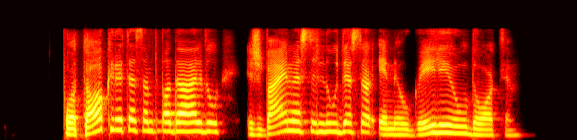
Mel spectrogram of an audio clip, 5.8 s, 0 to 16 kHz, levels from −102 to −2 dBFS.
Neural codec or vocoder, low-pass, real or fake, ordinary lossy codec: codec, 16 kHz, 1 kbps, X-Codec, HuBERT features, trained on balanced general audio; 7.2 kHz; fake; AAC, 96 kbps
